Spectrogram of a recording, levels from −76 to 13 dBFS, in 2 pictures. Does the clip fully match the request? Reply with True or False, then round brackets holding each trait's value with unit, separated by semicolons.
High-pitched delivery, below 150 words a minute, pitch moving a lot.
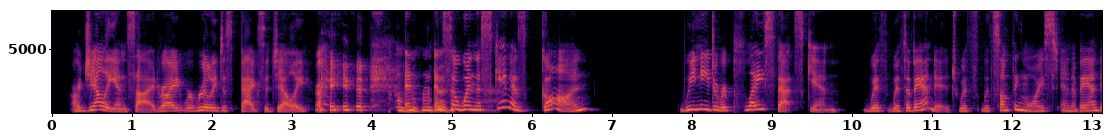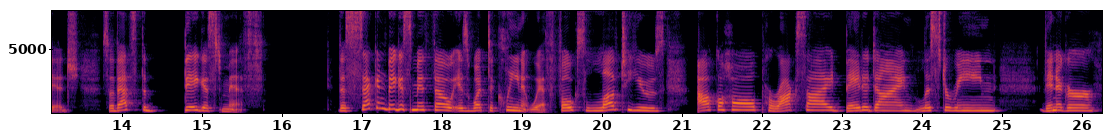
False (235 Hz; 140 wpm; 4.2 semitones)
